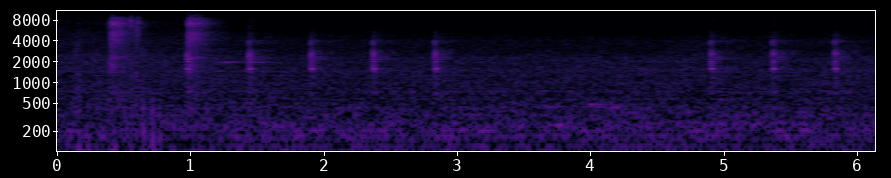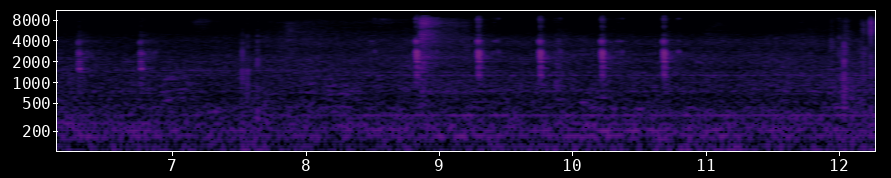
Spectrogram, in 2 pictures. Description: Hard drive 1.8 of Toshiba, new one, making weird noise, it's was working 2 day fine, and after that it's making noise from hard drive and says on the screen that is not found the hard drive, but it's new, how this is happening???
